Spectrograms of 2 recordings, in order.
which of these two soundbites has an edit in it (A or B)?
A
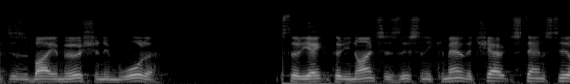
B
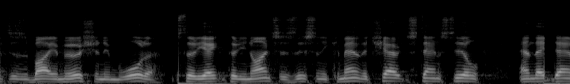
B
